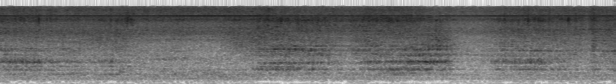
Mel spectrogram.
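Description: CNC router spindle milling an EPS foam block turning on a rotary axis: a steady machine hiss with a faint high whine, as the bit cuts the foam. The tone and level swell and ease as the cut goes on, with a short dip about six seconds in.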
